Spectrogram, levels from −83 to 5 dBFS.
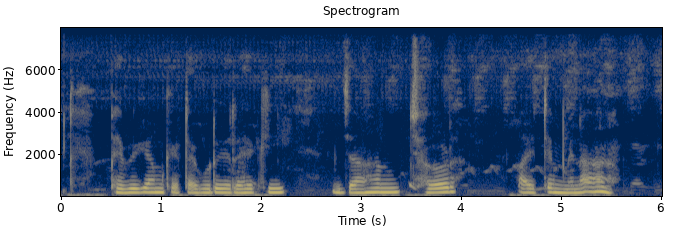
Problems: background sounds at intervals, background conversations at intervals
